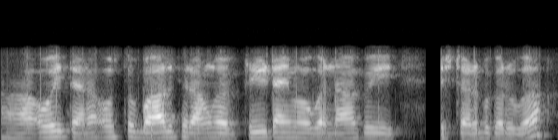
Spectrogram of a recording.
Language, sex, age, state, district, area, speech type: Punjabi, male, 18-30, Punjab, Fazilka, rural, conversation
